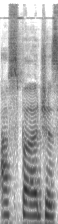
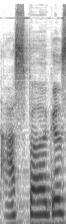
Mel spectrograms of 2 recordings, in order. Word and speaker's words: Asperger's: We pronounce it Asperger's in America, I guess. Isn't there a P in there?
